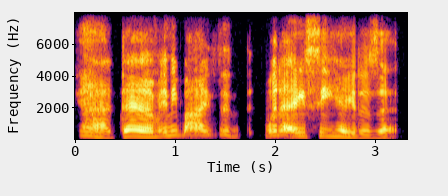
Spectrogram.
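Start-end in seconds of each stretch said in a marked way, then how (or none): 0.0-0.8 loud, fed-up God damn; heated complaint about the AC; exasperated outburst. Real, not acted. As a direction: let it burst out in frustration. Venting loudly about the AC.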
